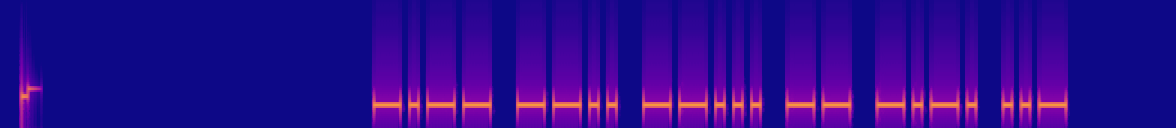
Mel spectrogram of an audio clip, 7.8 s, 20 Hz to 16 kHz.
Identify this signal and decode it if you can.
Morse code, heard as a keyed tone, about 20 wpm, 700 Hz. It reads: YZ7MCU
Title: DXCC-100 Call Signs - 6 Characters - 20wpm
